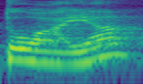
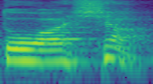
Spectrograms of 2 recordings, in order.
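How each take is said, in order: First: The double l is said as a y sound. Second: The double l is said as an sh sound. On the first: This is a general way anyone can say it. "तू तो आया या तो आजा कुछ भी बोल सकता है।" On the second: This is how people in Argentina say it. "एस एच थोड़ा अर्जेंटीना स्पेसिफिक है, कि वो तोआशा, वो ऐसे बोलेंगे।"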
